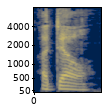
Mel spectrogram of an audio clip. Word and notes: Adel: English

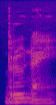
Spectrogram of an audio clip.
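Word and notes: Brunei: Malay

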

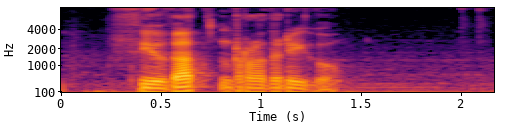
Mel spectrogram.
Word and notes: Ciudad Rodrigo: Spanish

